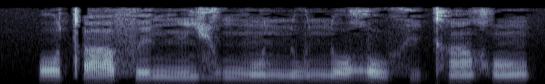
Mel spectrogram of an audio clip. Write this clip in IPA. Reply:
ɔ˧ tʼ a˨˩˦ f e˧˥ ŋ ĩ˧˥ ʑ u˧˥ ŋ õ˧ n u˨˩˦ n o˨˩˦ ʁ u˧˩ x i˧ kʰ ã˧˥ χ õ˧˥

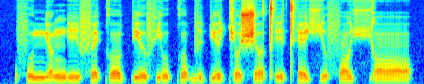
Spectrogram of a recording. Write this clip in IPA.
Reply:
f u mʲ ɔ ŋ i f e k o pʲ ɯ f j u k o b i pʲ ɤ c o ʃ ɤ tʼ i tʰ e ç ɯ f ɔ ç ɔ

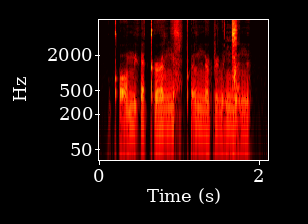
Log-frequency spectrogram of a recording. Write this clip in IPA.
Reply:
kʼ ɔ̰ mʲ ʊ ʔ ɛ kʼ ə˞ l ŋ ɛ s pʼ ə̰ l n ə˞ pʲ ʌ ɳ ə̰ ŋ͡ǀ ə̰ n

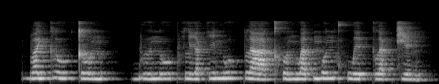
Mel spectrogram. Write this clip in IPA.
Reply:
b a˦˥ j k l uː˨˩ k̚ t o˧ n | b ɯː˧ n uː˧ pʰ l i˧ a̯ k i˧ n w u˥˩ k̚ p l aː˨˩ kʰ o˧ n w a˥˩ t̚ m o˦˥ n kʰ w e˨˩ ʔ k l a˦˥ k̚ t͡ɕ e˨˩ n

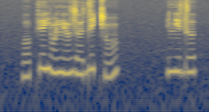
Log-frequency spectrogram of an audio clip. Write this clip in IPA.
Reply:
ɔ˩˥ k e˥ j ɔ̃˩˥ lʲ ɔ̃˩˥ z œ˩˥ d e˥ c ɔ̃˩˥ | lʲ e˥ d ə˥

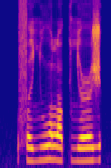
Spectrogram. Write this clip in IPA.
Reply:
f ə ʎ u lˠ ʊ k ʎ ə˞ ʒ

